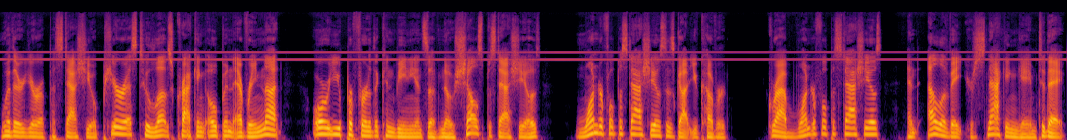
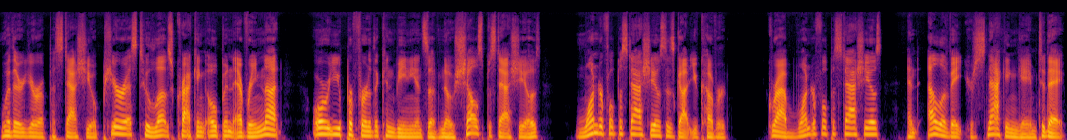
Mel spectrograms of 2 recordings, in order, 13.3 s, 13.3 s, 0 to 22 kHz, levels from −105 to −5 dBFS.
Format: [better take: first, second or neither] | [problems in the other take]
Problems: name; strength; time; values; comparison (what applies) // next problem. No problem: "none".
second | high-pitched whine; faint; throughout; 4 kHz, 25 dB below the speech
